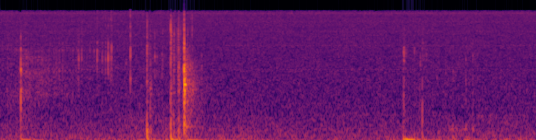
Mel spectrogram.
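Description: A utility knife blade slices thin curls off a solid yellow and white striped bar soap held in the hand, and the curls pile on the table. Short, bright scraping cuts and soft rustles come in a cluster early on, then a duller, thicker cut follows after a quiet pause, all over a low steady hiss.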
